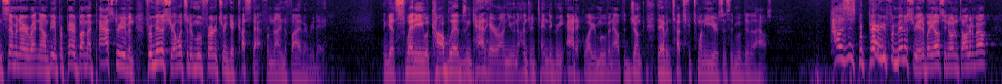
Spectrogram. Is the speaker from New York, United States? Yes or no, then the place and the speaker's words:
yes; New York City, New York, United States; foul language I didn't even know growing up in New York City.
